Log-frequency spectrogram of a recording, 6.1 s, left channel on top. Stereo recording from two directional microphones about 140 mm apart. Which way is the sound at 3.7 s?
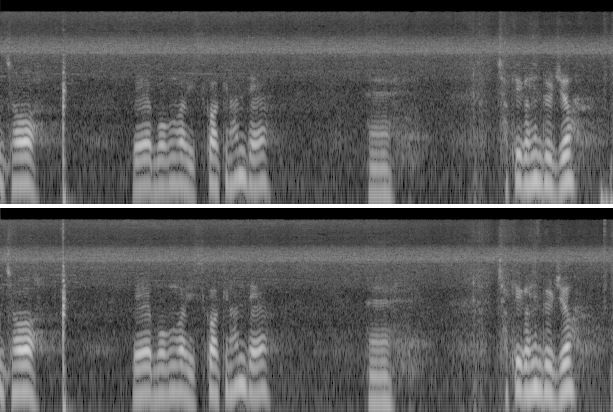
30° right (ahead or behind).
